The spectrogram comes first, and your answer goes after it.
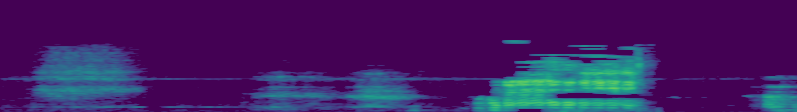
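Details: Lamb answering a person through a ring doorbell camera: a few faint, soft murmurs, then one loud, quavering bleat lasting almost a second, with another bleat starting just at the end.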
